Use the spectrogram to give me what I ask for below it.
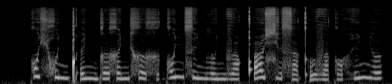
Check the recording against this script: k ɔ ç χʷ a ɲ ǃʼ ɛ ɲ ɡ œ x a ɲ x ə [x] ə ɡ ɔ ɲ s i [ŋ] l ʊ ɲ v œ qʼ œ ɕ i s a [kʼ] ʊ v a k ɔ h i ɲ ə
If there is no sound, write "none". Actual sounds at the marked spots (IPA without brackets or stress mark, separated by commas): x, ɲ, kʼ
